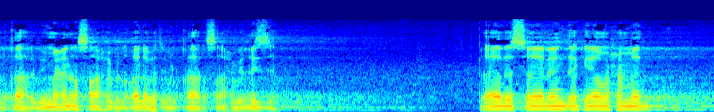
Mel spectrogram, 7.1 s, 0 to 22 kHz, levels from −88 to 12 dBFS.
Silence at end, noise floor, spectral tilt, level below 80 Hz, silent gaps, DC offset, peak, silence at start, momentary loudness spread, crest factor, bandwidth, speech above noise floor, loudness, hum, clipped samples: 0 s; -51 dBFS; -6 dB/octave; -50 dBFS; none; under 0.1%; -4 dBFS; 0 s; 17 LU; 18 dB; 11 kHz; 30 dB; -21 LUFS; none; under 0.1%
